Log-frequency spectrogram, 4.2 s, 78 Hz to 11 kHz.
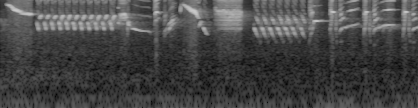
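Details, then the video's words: German European goldfinch hatched in 2013, a caged singer; rapid twittering song of trilled buzzy runs, repeated rattling note series and high sweeping whistles, continuous throughout. "EuRo GoLdFiNc SiNgiNg"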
